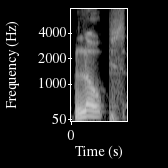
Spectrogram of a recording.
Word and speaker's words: Lopes: he clarifies that while Lopez is understandable, the correct sound he uses is closer to lops or lops. All right. So I'm not that bad. Okay. With a short O sound.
